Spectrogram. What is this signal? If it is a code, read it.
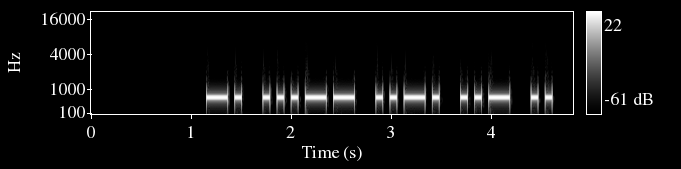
Morse code, heard as a keyed tone, about 17 wpm, 700 Hz. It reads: N3FUI
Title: USA Call Signs - 5 Characters - Repeated 2x - 17wpm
